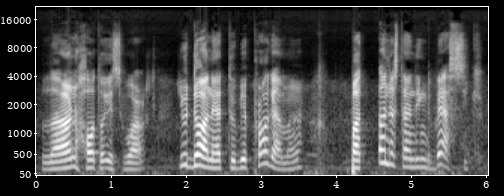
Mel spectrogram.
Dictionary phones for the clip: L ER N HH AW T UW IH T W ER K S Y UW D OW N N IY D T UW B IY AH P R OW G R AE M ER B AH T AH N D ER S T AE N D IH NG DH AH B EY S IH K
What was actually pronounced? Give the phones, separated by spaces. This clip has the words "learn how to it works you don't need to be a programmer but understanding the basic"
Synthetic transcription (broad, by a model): L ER N HH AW T UW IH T W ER K Y UW D OW N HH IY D T UW B IY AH P R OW G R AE M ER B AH T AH N D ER S T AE N D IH NG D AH B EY S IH K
